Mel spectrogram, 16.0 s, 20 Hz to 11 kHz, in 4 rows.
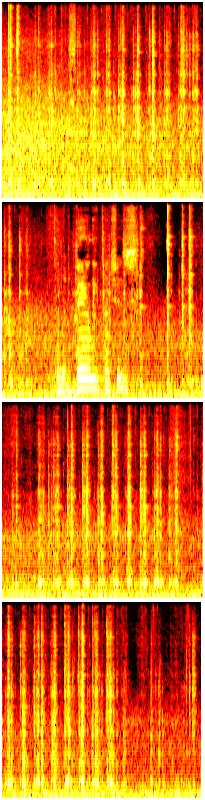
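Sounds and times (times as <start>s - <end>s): hand ratchet clicking: 0.0s - 4.6s.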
